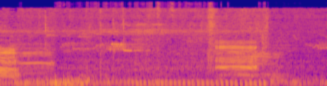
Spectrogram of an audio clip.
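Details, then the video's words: Nighttime cattle in a traditional countryside shed give two short moos, one at the start and a falling one near the end, between them a fast low rhythmic thumping close by. "Suara Malam di Kandang Sapi Lembu"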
